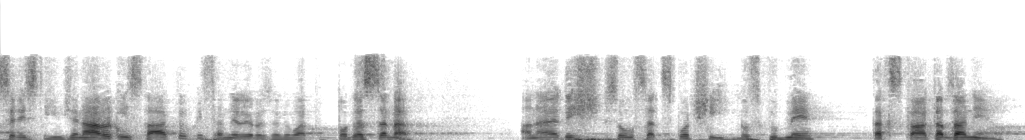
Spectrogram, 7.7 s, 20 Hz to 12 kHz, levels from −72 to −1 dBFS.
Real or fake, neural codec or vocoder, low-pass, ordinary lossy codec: fake; codec, 16 kHz, 0.5 kbps, X-Codec, HuBERT features, trained on general audio; 7.2 kHz; AAC, 32 kbps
